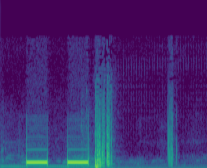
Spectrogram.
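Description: A telephone line sounds after a radio caller hangs up: two short, steady, mid-pitched tone bursts are followed by a sharp click-like burst and one faint later click.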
